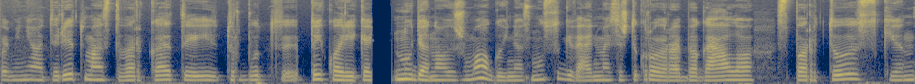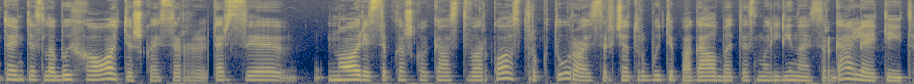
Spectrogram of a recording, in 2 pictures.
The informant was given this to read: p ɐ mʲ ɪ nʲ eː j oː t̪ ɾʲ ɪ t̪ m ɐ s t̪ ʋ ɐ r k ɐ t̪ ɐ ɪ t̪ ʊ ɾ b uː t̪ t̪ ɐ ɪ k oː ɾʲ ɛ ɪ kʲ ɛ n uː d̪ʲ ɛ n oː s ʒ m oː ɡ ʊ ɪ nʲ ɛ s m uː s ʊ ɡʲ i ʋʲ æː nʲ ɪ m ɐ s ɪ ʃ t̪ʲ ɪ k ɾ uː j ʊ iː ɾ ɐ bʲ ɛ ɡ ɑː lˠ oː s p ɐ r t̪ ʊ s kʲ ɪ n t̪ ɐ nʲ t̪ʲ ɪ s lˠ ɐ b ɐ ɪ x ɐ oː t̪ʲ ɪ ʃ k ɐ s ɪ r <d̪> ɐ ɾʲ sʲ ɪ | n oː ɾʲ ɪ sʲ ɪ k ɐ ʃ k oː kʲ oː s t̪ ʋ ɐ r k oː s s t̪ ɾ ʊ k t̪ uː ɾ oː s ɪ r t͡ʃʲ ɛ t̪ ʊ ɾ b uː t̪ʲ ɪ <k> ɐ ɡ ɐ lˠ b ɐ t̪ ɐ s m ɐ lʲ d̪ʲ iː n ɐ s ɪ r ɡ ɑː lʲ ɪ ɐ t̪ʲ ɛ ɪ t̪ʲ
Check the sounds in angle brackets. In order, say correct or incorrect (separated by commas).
incorrect, incorrect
